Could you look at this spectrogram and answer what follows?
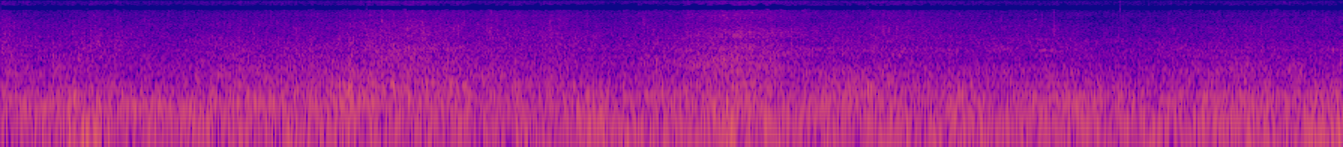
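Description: Small sea waves washing and sloshing against seaweed-covered rocks at the shore, with wind rumbling on the microphone. One wash about six seconds in is the loudest.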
